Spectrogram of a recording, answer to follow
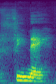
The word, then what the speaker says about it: fine: the A part, has the word fine, which is the Italian pronunciation, meaning finish, the end.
